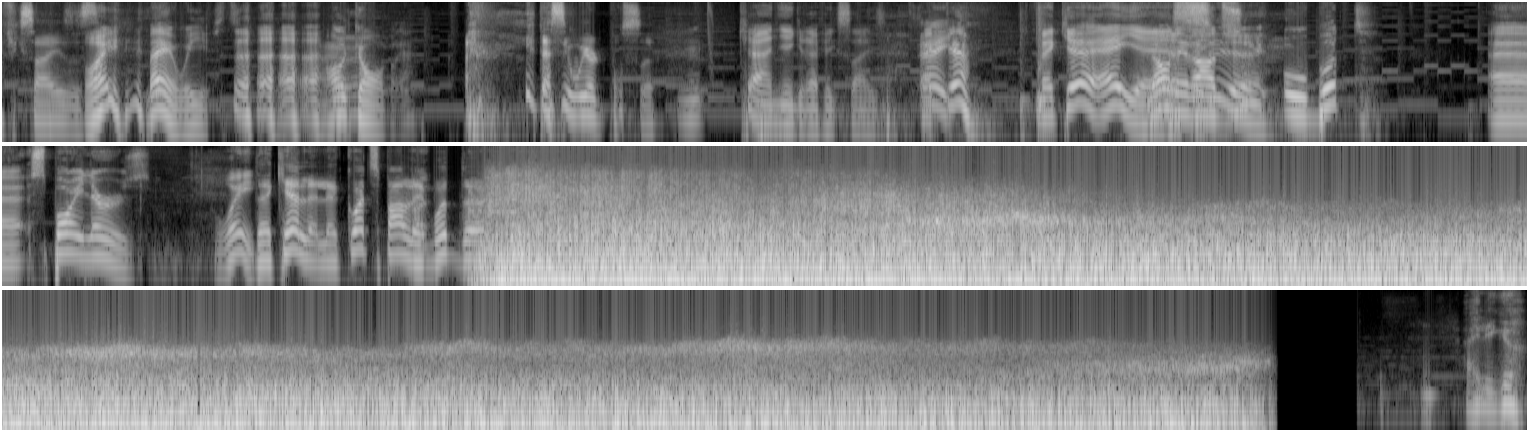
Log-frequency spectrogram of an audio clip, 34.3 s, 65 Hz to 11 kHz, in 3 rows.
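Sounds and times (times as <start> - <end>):
speech: 0.0 - 10.3, 11.2 - 15.4, 34.1 - 34.3
laughter: 1.7 - 2.6, 3.5 - 4.1
explosion sound effect: 15.0 - 32.4.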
